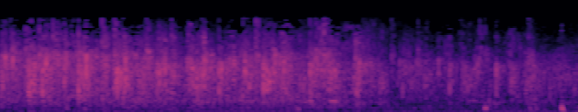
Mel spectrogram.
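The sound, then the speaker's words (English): An audience claps their hands to give God thanks and praise, steady, sustained applause, a dense crowd of overlapping claps that stays loud and even throughout, with no voices rising above it. “Would you clap your hands one more time and just give him thanks and praise?”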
